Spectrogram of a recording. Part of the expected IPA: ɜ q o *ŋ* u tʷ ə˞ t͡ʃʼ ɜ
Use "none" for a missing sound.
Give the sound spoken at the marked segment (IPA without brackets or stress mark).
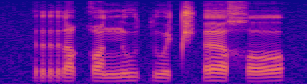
n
